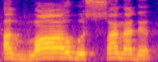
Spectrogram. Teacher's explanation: اللہ کے لام کو پر کرنا ہے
